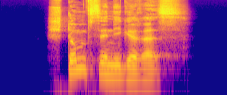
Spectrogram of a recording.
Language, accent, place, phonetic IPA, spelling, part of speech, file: German, Germany, Berlin, [ˈʃtʊmp͡fˌzɪnɪɡəʁəs], stumpfsinnigeres, adjective, De-stumpfsinnigeres.ogg
- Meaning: strong/mixed nominative/accusative neuter singular comparative degree of stumpfsinnig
